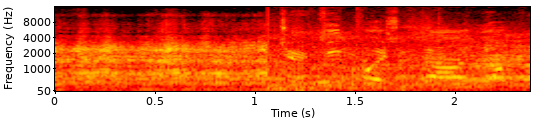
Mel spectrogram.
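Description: Outboard engine of a racing tunnel-hull powerboat running at speed, heard at a distance as a steady tone that breaks up about a second in, with faint voices behind it.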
